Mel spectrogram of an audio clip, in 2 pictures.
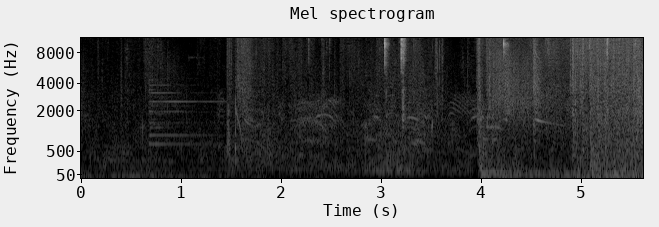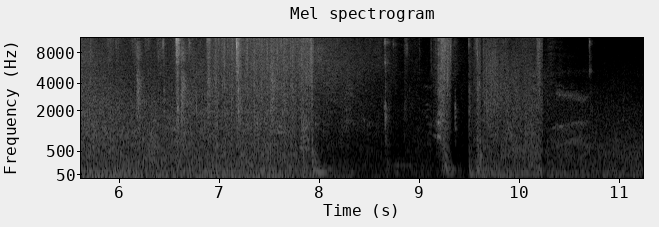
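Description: Gunfire in the World War shooter Enlisted, bursts of distant shots and a sustained noisy stretch of firing, faint and muffled beneath game ambience.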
